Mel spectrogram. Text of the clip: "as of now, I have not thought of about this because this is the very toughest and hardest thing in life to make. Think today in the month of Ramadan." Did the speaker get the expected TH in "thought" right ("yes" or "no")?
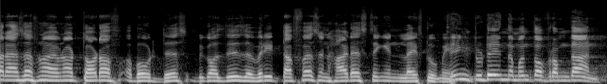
no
